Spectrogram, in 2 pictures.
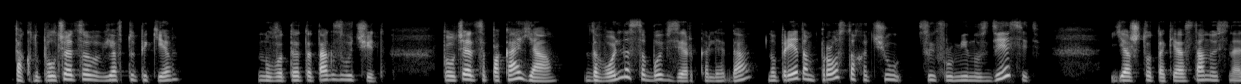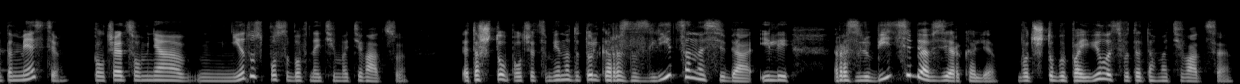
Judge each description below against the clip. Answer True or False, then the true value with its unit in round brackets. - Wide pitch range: False (3.5 semitones)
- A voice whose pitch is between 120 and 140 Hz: False (190 Hz)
